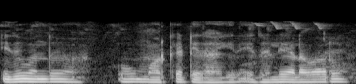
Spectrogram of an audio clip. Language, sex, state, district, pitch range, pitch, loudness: Kannada, male, Karnataka, Koppal, 110-125 Hz, 120 Hz, -15 LUFS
